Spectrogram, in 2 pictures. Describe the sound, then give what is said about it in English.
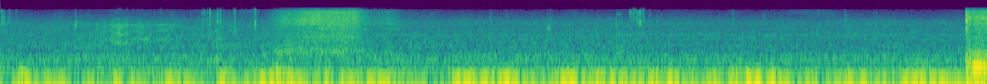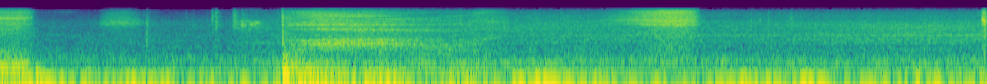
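Inhaling and exhaling while smoking weed from a pipe: a few soft, breathy draws and puffs rise out of a quiet background, with one sharper burst in the second half. “The Jew in the Jew in me will not allow me to waste any of this fucking weed. So, yeah, it goes in my pipe, and that's that. Shove this in your pipe and smoke it, sonny. Sure will.”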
